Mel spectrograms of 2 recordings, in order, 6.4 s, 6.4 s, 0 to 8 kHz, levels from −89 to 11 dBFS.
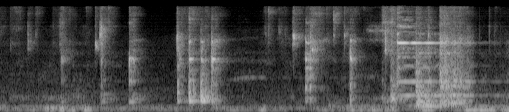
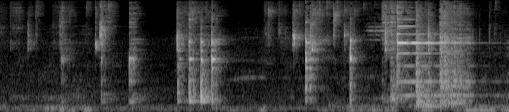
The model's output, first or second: first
